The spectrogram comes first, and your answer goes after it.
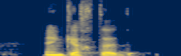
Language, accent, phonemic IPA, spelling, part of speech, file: French, France, /ɛ̃.kaʁ.tad/, incartade, noun, LL-Q150 (fra)-incartade.wav
- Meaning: prank, escapade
